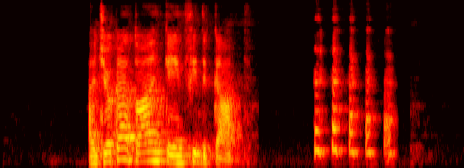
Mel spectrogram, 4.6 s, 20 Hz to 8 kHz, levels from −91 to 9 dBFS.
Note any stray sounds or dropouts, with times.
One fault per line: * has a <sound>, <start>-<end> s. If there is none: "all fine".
* has a laugh, 3.1-4.0 s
